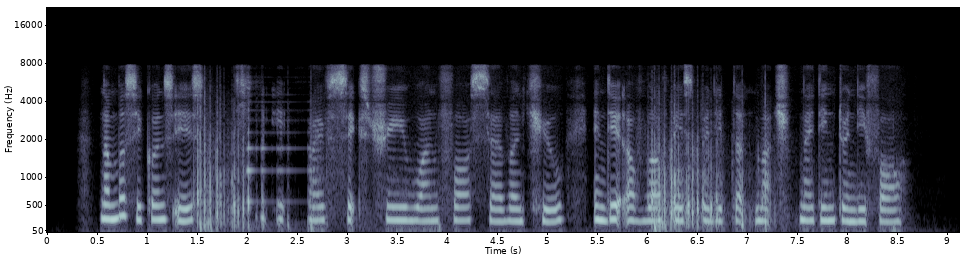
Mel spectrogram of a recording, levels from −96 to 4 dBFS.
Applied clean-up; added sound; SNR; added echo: neural mask model RNNoise.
